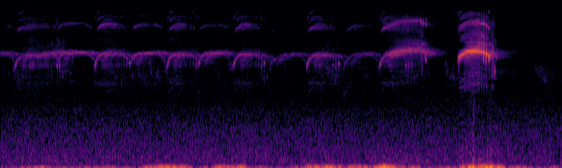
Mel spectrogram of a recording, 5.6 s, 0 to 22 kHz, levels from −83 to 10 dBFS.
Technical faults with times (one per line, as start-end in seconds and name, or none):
none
